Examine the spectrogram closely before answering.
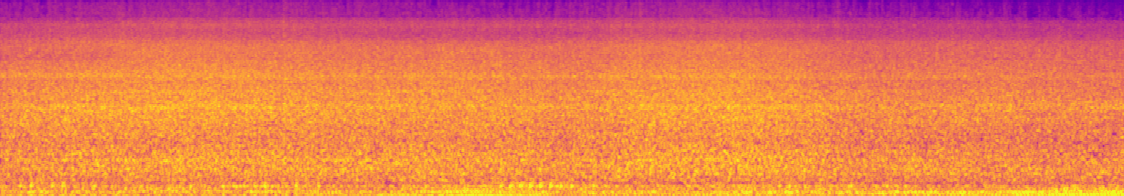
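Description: Heavy rain falling in a steady, loud hiss. Underneath, the old road roller's engine runs with a low hum that grows louder near the end as the roller comes closer.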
